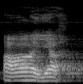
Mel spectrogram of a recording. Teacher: مد منفصل کو 3-4 الف کے برابر کھینچ کر پڑھتے ہیں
